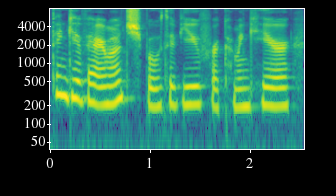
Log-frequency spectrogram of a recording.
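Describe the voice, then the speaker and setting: A woman's voice: mid-range voice, smooth. Formal woman radio host. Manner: measured, formal, pauses to find words. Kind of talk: hosting a radio discussion.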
